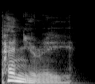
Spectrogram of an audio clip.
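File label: "penury", British English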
